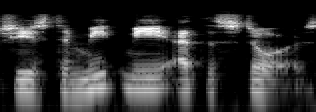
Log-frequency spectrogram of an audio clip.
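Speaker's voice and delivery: ordinary delivery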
